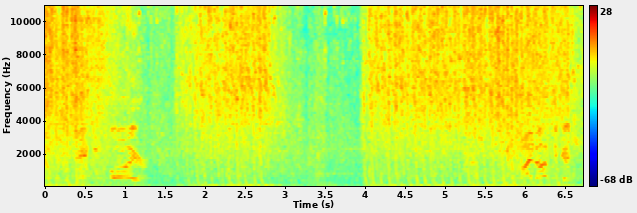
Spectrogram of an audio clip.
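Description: Rapid sustained gunfire and turret fire during a spaceship dogfight in Marvel's Guardians of the Galaxy (2021) game, a dense loud barrage of blasts with synthetic whooshing laser tones over it, nearly continuous throughout.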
